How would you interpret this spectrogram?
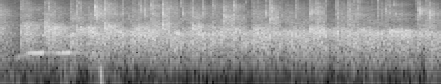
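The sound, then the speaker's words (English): Sustained applause from a large crowd fills the whole stretch, a dense, steady wash of many hands clapping at once, loud, with a brief whistle-like tone near the start. “Just hoping you guys will clap for a long time for me to catch my breath.”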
